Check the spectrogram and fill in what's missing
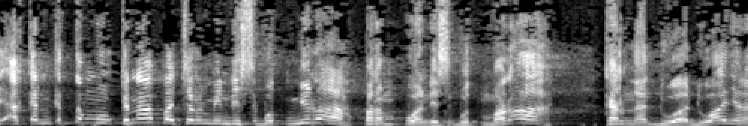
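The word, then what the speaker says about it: mir'ah (مرآة): Ini mar'ah, ini mir'ah. Maknanya bisa beda. Silakan lihat. Ini mar'atun, ini mir'atun. Yang ini perempuan. Yang ini cermin.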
